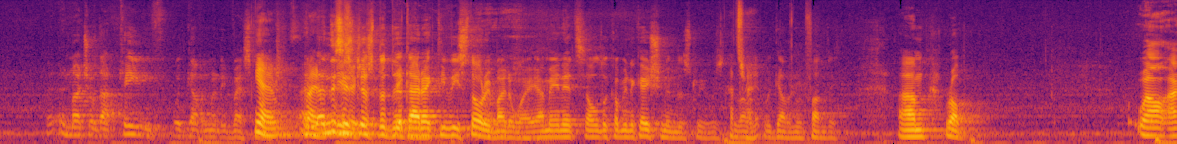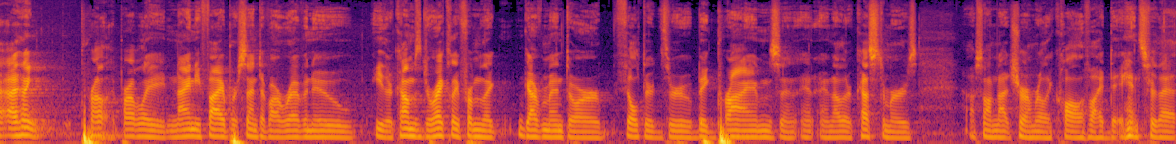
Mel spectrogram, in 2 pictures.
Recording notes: a recording of the Space Entrepreneurship Panel that took place at the Keck Institute for Space Studies on October 27, 2015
